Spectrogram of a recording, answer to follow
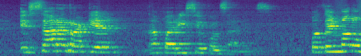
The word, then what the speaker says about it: Rachel: course to my dismay, they pronounce it the way it's spelled. You see, it's spelled R-A-C-H-E-L. Though my life I've known it to be said the same way as Raquel, R-A-Q-U-E-L.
